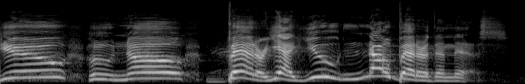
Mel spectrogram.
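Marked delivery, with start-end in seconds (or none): 0.0-2.6 mock scolding parent voice, much slower. Speaker leading the audience to say a parent's line, scolding parent voice. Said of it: "y'all got to say it like you're a parent".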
